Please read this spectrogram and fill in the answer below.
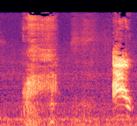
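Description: A young child's playful vocal noises close to the microphone: a breathy huff about half a second in, then a short high-pitched squeal falling in pitch at the end, the loudest sound.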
